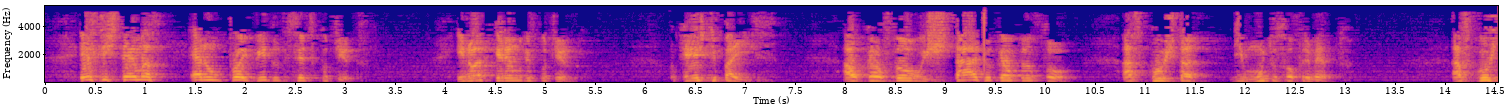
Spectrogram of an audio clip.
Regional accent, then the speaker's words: Garanhuns, Pernambuco, Brazil; ninguém quer ir para Garanhuns, a minha terra natal.

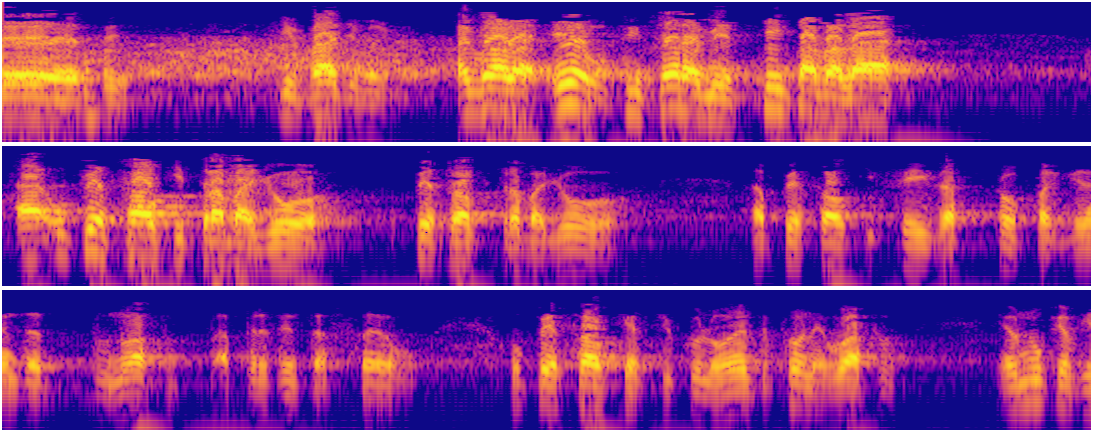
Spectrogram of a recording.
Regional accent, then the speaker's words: Brazil; Portanto, eu não estarei mais na presidência da República, mas estarei sendo brasileiro como serei

